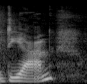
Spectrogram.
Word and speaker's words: Diane: Her mother, who pronounced her name in the French way, Diane, was a distant woman, rarely interacting with her children.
